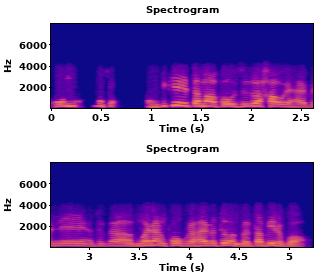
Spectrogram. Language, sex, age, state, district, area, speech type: Manipuri, male, 45-60, Manipur, Imphal East, rural, conversation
